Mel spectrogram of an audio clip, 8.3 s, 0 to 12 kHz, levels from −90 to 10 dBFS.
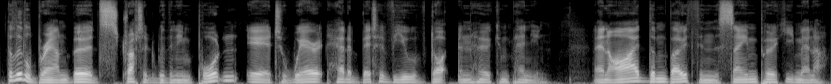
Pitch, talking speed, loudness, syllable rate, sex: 100 Hz, 215 wpm, -18 LUFS, 5.3 syllables/s, male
